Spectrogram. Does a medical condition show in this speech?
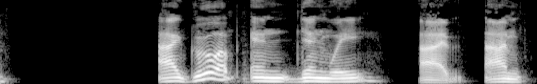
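Yes: aphasia after strokes; aphasia caused by multiple strokes; attended speech services, singing suggested by doctor as therapy, aphasia persists but singing helps coping; stuttering after strokes, had to repeat everything, impediment not heard when singing, less noticeable.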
